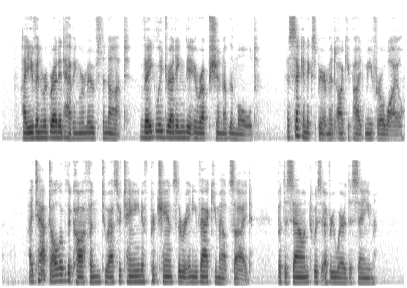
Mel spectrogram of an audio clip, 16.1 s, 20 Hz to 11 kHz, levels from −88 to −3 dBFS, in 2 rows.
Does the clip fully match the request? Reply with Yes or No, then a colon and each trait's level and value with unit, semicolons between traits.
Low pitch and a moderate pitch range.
No: low, 125 Hz; narrow, 2.2 semitones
